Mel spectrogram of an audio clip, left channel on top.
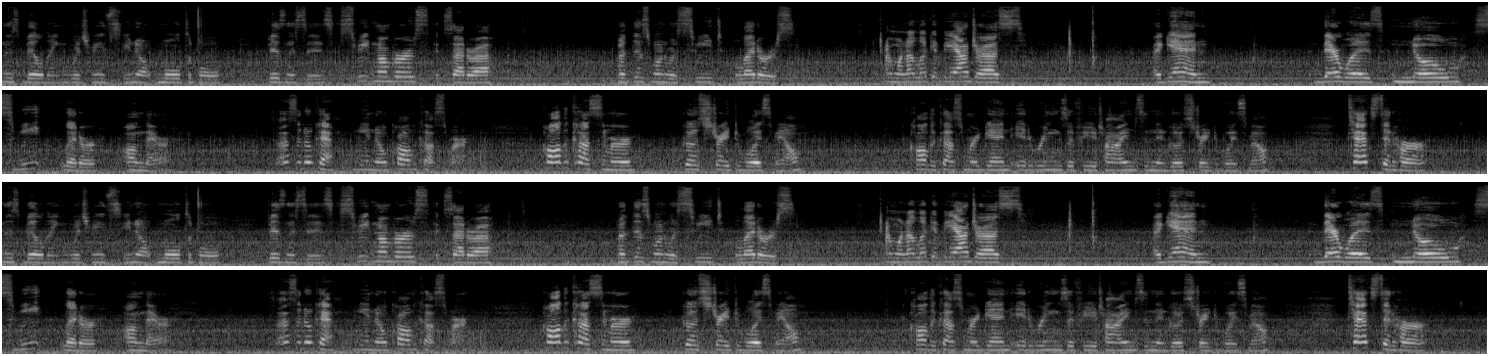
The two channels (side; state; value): both; normal; correlation 0.72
